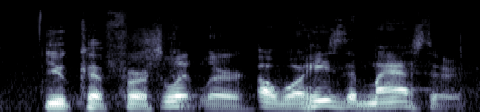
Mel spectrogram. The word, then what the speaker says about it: Schlittler: Schlittler. Oh, well, he's the master. Schlittler. Schlittler. Now your turn. Sound like Hitler.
